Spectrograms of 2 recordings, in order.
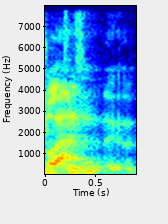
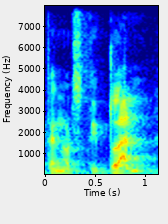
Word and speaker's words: Tenochtitlan: Tenochtitlan, like Nahuatl always has the accent in the second to last syllable. Okay. But when it translates into Spanish, sometimes it goes to the last one, like Tenochtitlan, Yeah. which is actually Tenochtitlan.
